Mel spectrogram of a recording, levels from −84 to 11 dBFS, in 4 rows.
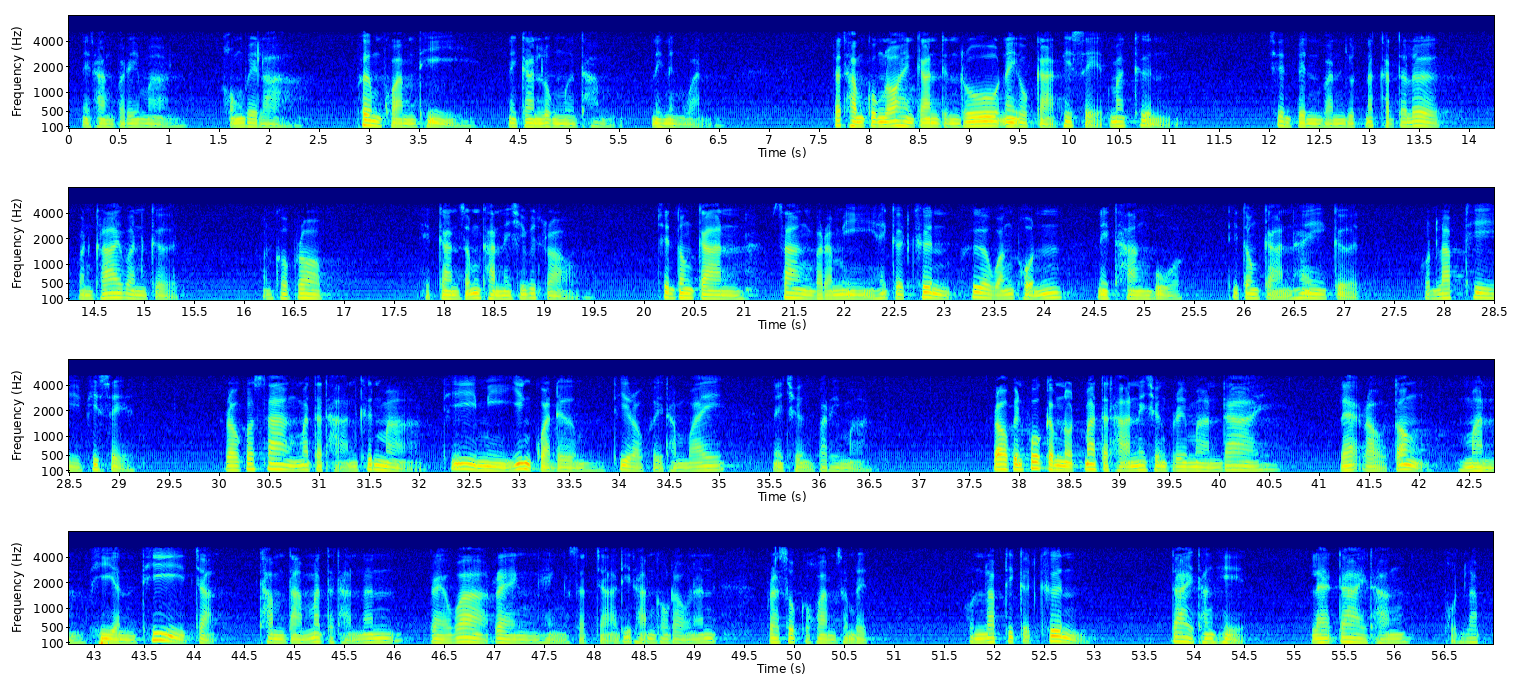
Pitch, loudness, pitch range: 105 Hz, -27 LUFS, 95-110 Hz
